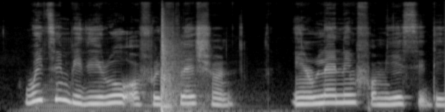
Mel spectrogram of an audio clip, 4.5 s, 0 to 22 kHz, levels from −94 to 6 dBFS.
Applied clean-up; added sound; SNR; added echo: none; Slam; 13 dB; none.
